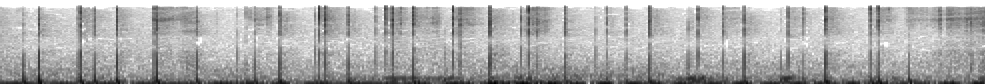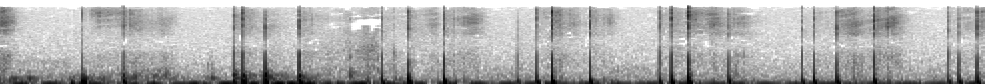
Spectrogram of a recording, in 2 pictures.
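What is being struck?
Soap bar.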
